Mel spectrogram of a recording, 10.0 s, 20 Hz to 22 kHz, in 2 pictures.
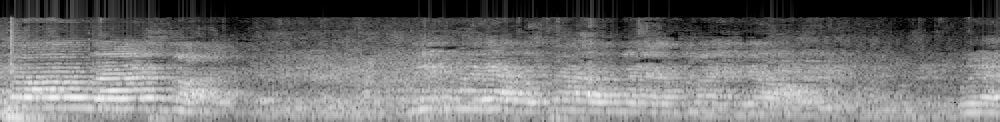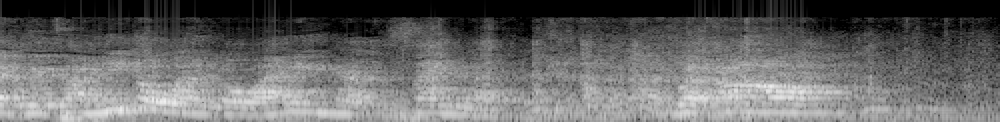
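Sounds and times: woman talking into a microphone: 0.0 - 1.3, 2.0 - 7.7, 8.3 - 9.4.

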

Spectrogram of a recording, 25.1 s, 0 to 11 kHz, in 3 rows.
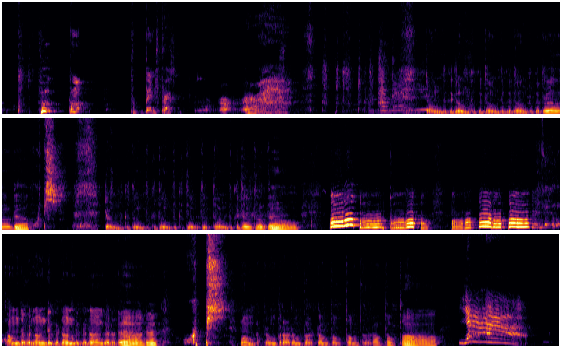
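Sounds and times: man vocalizing rhythmically: 0.0 - 1.3, 2.9 - 23.4.

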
